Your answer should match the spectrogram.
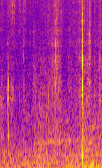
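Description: Faint sounds of hands mixing flour and carrot purée into dough in a plastic bowl, with a few soft clicks, the clearest near the end.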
